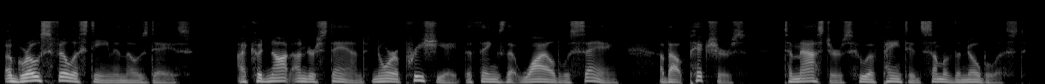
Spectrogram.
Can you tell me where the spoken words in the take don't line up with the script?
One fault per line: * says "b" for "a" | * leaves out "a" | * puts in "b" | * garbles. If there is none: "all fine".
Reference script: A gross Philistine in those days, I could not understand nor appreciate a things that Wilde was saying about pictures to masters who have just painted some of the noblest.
* says "the" for "a"
* leaves out "just"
